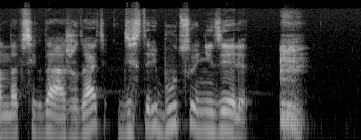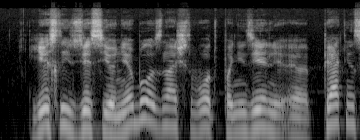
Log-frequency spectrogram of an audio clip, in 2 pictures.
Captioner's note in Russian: откашливается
